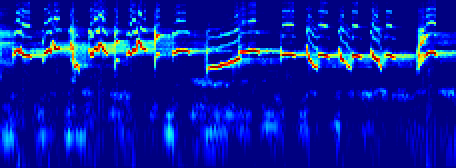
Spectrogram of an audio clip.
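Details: Ngeplong song of an Oriental magpie-robin, a lure for training birds. Continuous clear whistled notes hold a steady pitch, dotted with quick upward flicks and short chirps, throughout.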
